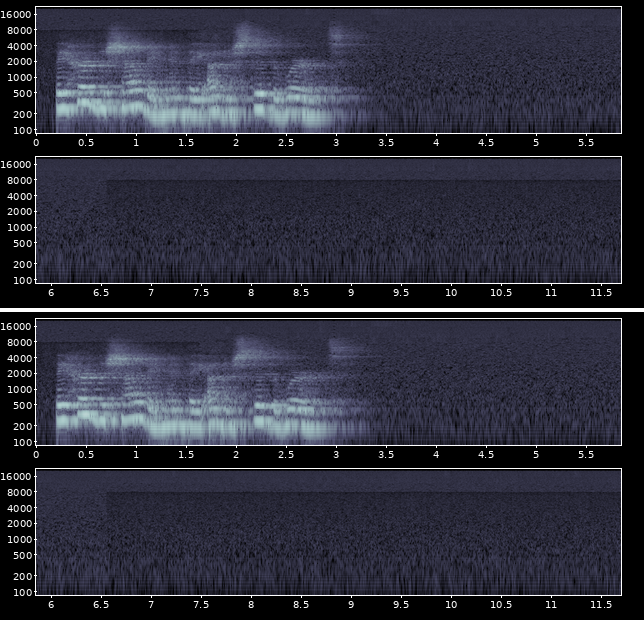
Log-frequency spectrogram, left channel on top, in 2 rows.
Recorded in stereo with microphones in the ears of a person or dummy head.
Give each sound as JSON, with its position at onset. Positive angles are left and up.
{"t": 0.2, "sound": "a woman speaking", "side_deg": 10, "distance_m": 1.6}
